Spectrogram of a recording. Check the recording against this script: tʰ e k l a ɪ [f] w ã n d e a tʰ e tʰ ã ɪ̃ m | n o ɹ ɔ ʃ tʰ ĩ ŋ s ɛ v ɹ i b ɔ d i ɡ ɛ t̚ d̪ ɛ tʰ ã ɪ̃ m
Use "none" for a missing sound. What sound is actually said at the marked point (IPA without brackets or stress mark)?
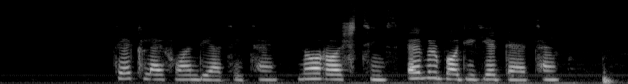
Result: f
